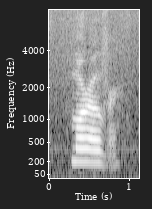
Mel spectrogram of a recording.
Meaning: In addition to what has been said
- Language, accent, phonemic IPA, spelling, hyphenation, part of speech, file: English, US, /moɹˈoʊ.vɚ/, moreover, more‧over, adverb, En-us-moreover.ogg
